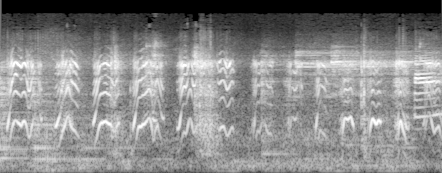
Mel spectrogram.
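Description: A cartoon puppy yipping: a quick run of short, high yaps, about three a second, each bending up and down in pitch, over background music.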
